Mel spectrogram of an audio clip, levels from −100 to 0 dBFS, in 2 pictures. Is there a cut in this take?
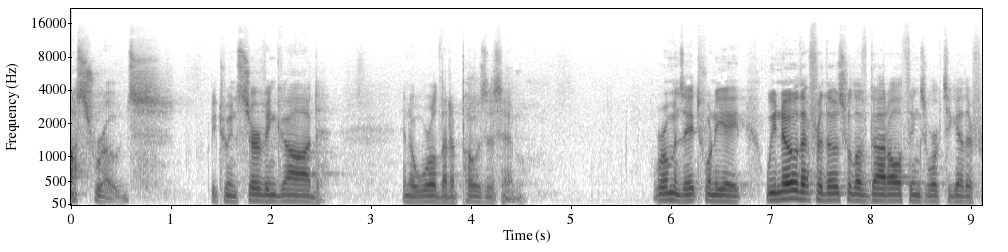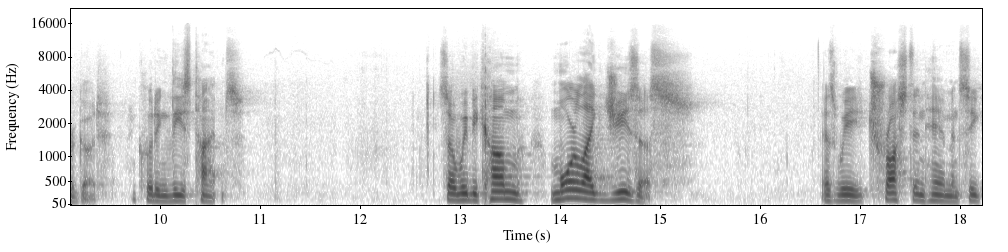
yes; 1 cut; at 5.8 s

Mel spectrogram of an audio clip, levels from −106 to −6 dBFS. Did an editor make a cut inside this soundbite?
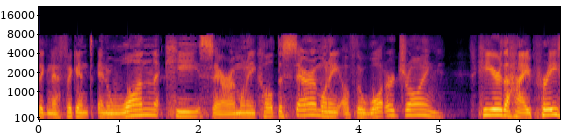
yes; 1 cut; at 5.4 s

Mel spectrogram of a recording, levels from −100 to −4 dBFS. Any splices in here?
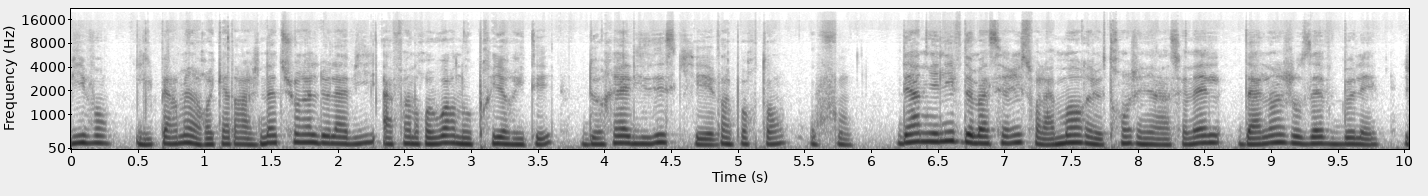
yes; 2 cuts; at 4.8 s, 8.7 s

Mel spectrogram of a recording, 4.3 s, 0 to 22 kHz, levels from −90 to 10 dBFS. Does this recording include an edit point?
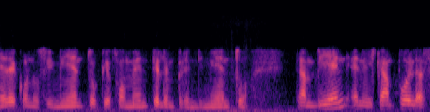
no; 0 cuts

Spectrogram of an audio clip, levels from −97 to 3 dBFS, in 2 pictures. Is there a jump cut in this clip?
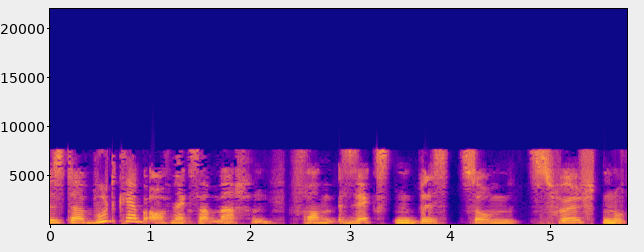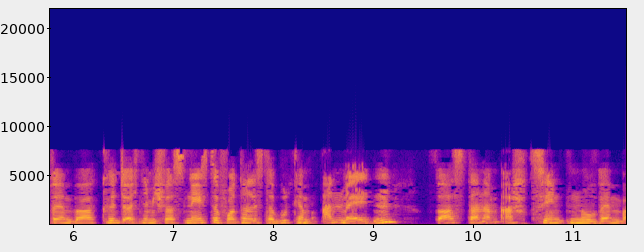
no; 0 cuts

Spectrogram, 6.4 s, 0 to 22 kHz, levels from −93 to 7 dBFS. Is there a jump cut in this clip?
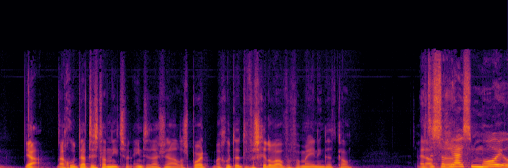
yes; 1 cut; at 2.6 s

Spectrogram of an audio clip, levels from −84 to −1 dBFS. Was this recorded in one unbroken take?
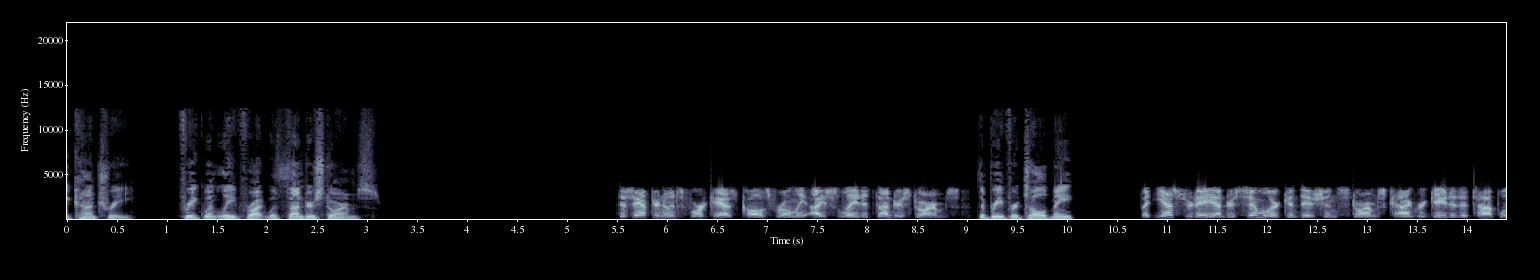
yes; 0 cuts

